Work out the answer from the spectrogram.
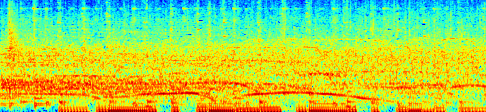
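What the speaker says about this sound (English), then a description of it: "How about another nice round of applause, Rita Rudner?" Audience applause for comedian Rita Rudner at a stand-up comedy show, a continuous wash of clapping that runs through the whole stretch while loud music plays over it.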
